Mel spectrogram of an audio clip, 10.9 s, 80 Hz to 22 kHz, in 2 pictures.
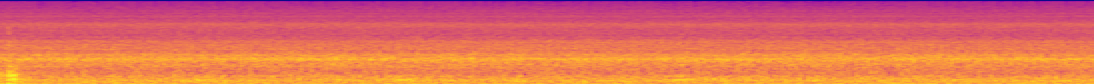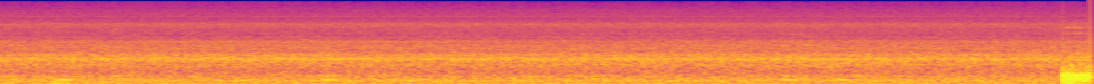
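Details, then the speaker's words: NAS running four Toshiba hard drives at idle, drawing 39–40 W: quiet steady fan hiss with a faint whir and an occasional soft tick from the drives, normal noise that stands out only marginally. "you can hear the fans but it's the occasional tick and were and hmer those drives that stands out but only marginally"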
